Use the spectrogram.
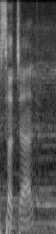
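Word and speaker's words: Sazzad: around the ground sajad versus sajad the little bit difference there sajad the better s a j j a d and the bowler sad s a z z a d but the pronunciation that might be the same sure same yeah should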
